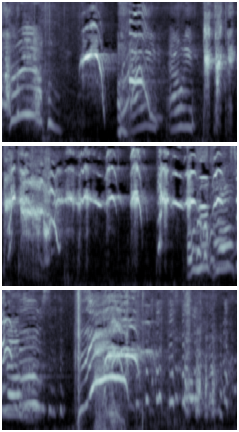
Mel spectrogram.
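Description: Children shrieking and screaming in high voices as rubber bands are added around a watermelon. About eight seconds in, a single sharp crack as the watermelon bursts under the rubber bands, followed at once by a loud scream.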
